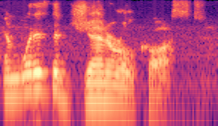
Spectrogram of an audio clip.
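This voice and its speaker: A male host with a bright, forward voice interviews in a casual, curious way, often echoing back what he is told. There is clear noise in the room behind him. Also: fairly high pitch, sing-song, normal speed. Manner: inquisitive, often repeats answers back. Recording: noisy room recording.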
